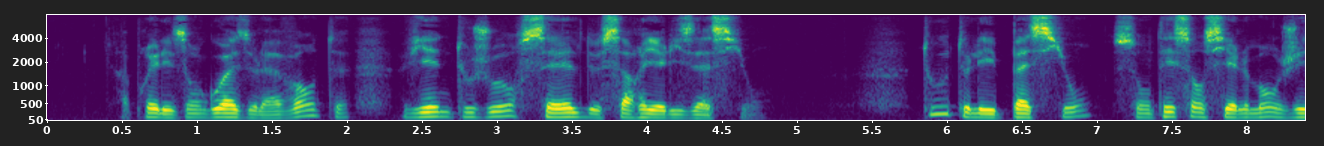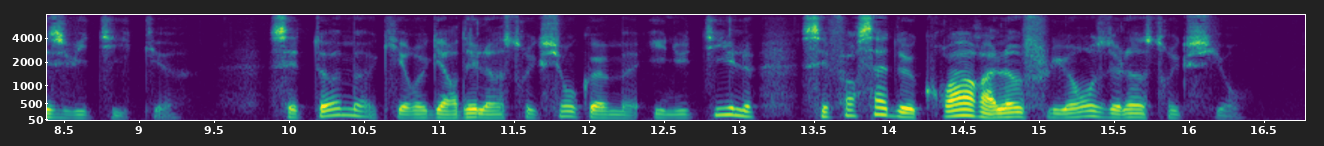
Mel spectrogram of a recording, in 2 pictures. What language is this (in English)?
French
